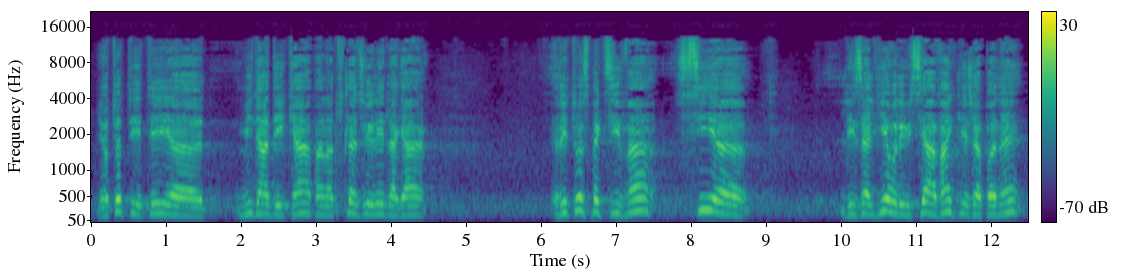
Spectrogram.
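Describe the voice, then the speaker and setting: A man with a Quebec French accent, a member of parliament giving an earnest, argumentative debate speech in a legislative chamber and pausing often to think. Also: high voice, a bit bright. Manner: earnest, argumentative, thinking aloud with frequent pauses.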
